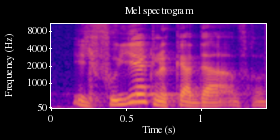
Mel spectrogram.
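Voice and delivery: ordinary delivery

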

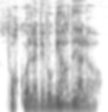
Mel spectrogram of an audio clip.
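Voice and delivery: plain reading voice

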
